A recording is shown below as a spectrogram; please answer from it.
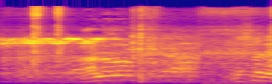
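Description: Indistinct voices talking over steady room noise, with a few light clicks.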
